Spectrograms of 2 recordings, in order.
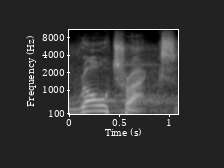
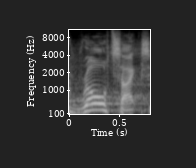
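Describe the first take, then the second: First: Rotrax said slowly with the r, Ro-trax; Rotrax, stressing the tr in the middle; correct name. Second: Rotax said without the r, Ro-tax; Rotax, two syllables, no second r; wrong name. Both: Shown as a demonstration. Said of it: "It's not a Rotax, it's a Rotrax".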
